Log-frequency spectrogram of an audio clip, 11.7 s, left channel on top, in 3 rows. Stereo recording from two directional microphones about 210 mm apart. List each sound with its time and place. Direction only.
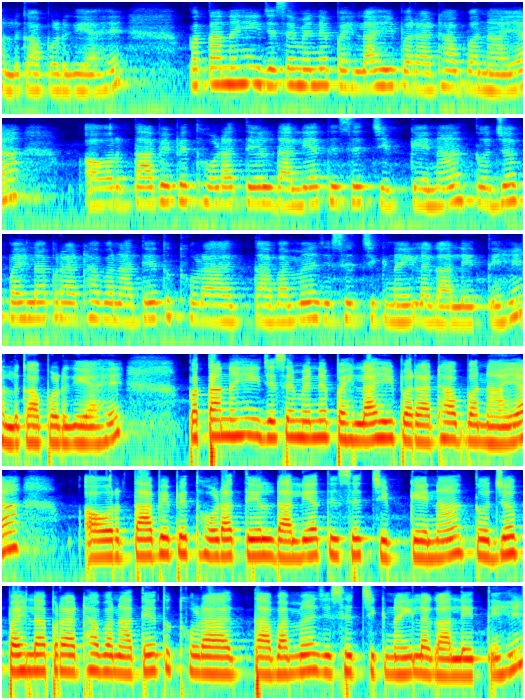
0.0 s a woman's voice: 40° right (ahead or behind)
